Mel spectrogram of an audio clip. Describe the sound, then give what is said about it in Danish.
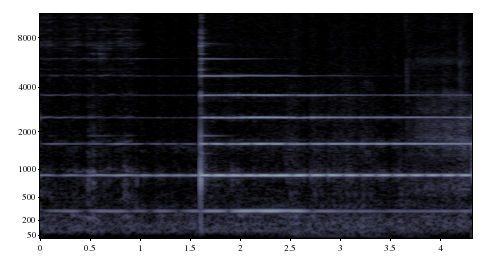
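A singing bowl, being demonstrated, rings out alone, already humming softly before one sharp strike makes it swell louder, then its bright, wavering tone sustains steadily to the end. “Og øh, vi har let meget efter noget lyd, og jeg vil lige demonstrere syngeskolen for jer.”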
